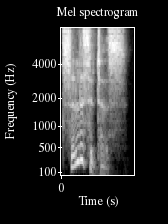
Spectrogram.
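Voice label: "solicitous", English, British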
